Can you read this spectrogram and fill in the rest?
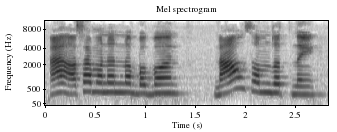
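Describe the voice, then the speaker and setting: Woman acting nagging, very high-pitched village mother. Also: fairly even intonation, measured pace, sharp tone, full character voice. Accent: Varhadi Marathi. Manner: nagging, repetitive. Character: scolding, busy young village mother. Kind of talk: cartoon comedy dubbing.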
